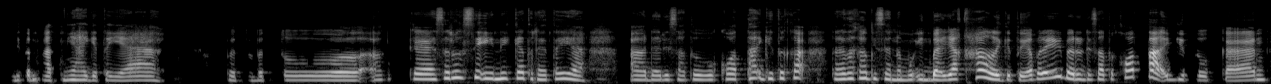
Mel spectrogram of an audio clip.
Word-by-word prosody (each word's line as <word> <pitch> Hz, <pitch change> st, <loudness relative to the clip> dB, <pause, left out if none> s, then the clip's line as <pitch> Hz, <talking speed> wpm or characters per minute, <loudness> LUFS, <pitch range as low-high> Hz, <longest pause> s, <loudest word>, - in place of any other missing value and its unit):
Di -, -, -9 dB
tempatnya 205 Hz, -1 st, -4 dB
gitu 190 Hz, -1 st, -8 dB, 0.2 s
ya. 180 Hz, -, -4 dB, 0.9 s
Betul 185 Hz, -3 st, -13 dB
betul. 195 Hz, 0 st, -2 dB, 0.3 s
Oke, 240 Hz, +3 st, -9 dB, 0.2 s
seru 290 Hz, +3 st, +2 dB
sih 315 Hz, +1 st, +1 dB
ini 255 Hz, +1 st, +4 dB
Kak 285 Hz, -1 st, +3 dB
ternyata 220 Hz, +1 st, -3 dB
ya, 250 Hz, -4 st, +2 dB, 0.5 s
eee, 210 Hz, 0 st, -1 dB
dari 205 Hz, +1 st, -3 dB
satu 210 Hz, 0 st, -6 dB, 0.3 s
kota 240 Hz, +1 st, -2 dB, 0.2 s
gitu 270 Hz, +1 st, -1 dB
Kak 305 Hz, -, 0 dB, 0.3 s
ternyata 245 Hz, +2 st, +2 dB
Kak 285 Hz, 0 st, +2 dB
bisa 250 Hz, -1 st, -2 dB
nemuin 215 Hz, 0 st, -2 dB
banyak 230 Hz, +4 st, +3 dB
hal 335 Hz, -3 st, +6 dB
gitu 210 Hz, -1 st, -5 dB
ya, -, -, +4 dB
padahal 270 Hz, +3 st, +5 dB
ini 370 Hz, -, -1 dB
baru 240 Hz, -2 st, +4 dB
di -, -, -7 dB
satu 230 Hz, +1 st, -2 dB
kota 335 Hz, +1 st, +3 dB, 0.3 s
gitu 215 Hz, -2 st, -8 dB, 0.2 s
kan. 180 Hz, +3 st, 0 dB
220 Hz, 165 wpm, -23 LUFS, 200-255 Hz, 0.9 s, hal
